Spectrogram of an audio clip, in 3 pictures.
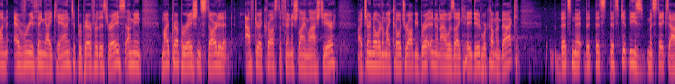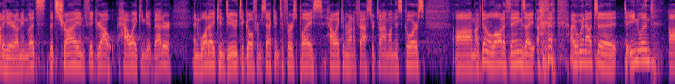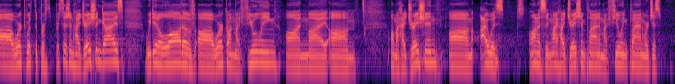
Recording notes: This is the audio from our third annual pre-race live interview show from the Western States 100.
